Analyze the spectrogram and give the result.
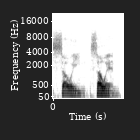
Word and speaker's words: Samhain: Halloween's origins date back to the ancient Celtic festival of Samhain, pronounced, oh, wow. Pronounced Samhain.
